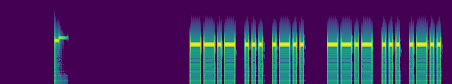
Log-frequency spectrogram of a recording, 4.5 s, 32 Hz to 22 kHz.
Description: Morse code, heard as a keyed tone, about 34 wpm, 700 Hz. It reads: QSL QSL
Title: Q-Codes Repeated 3x 35wpm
